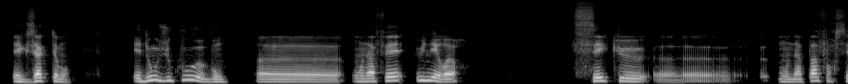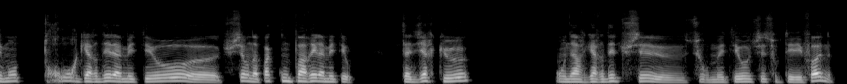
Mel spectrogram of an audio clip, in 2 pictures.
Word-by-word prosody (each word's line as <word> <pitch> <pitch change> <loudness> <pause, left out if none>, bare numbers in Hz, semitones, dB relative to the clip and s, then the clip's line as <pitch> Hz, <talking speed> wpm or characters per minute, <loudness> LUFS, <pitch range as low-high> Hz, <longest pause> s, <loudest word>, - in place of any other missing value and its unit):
Exactement, 125 -4 +3 0.6
et 140 - +1
donc 190 +6 +3
du 175 0 -1
coup, 210 -1 +1
heu, 130 - -1
bon, 120 0 -3 0.3
heu, 115 -3 +1
on 135 0 -2
a 140 - +6
fait 180 +4 +1
une 180 -1 +3
erreur 130 -6 +4 1.0
c'est 160 0 +1
que 140 -6 -1
heu, 430 - -7 0.5
on 125 -1 -5
n'a 120 0 -1
pas 170 +7 +3
forcément 150 0 -5 0.2
trop 165 - -5
regardé 140 +2 +1
la 135 - +5
météo, 130 +2 -2 0.3
heu, 110 -3 +1
tu - - -11
sais, 160 - -2
on - - +1
n'a 125 - +2
pas 150 - 0
comparé 150 0 +2
la 145 - +4
météo. 130 -2 -3 0.4
C'est-à-dire 130 +5 0
que, 160 +5 0 0.9
on 125 0 -2
a 125 - +4
regardé, 130 +5 -1
tu - - -11
sais, 145 - -2
heu, 110 -8 -2
sur 110 +2 -10
Météo, 110 +4 -2
tu - - -15
sais 130 - -5
sur 120 - -12
le - - -18
téléphone, 115 +9 +4
135 Hz, 170 wpm, -23 LUFS, 120-155 Hz, 1.0 s, a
